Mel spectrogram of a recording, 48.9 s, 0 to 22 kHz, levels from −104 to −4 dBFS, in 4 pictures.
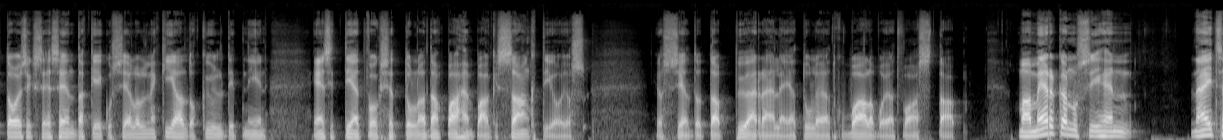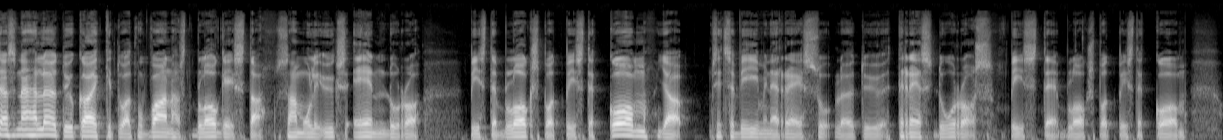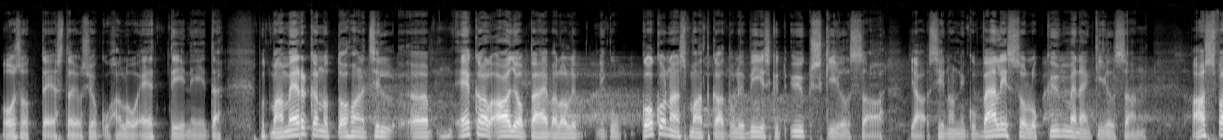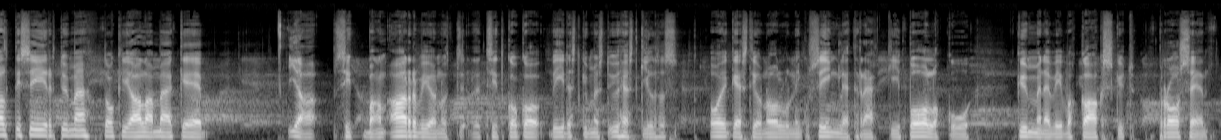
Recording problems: echo of what is said; faint; from 28 s on; 580 ms later, 20 dB below the speech

